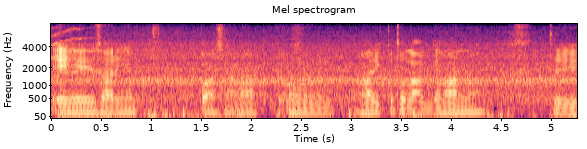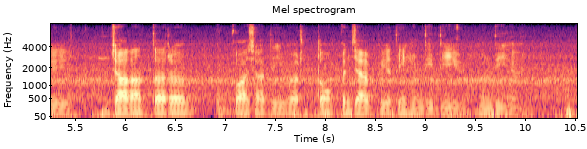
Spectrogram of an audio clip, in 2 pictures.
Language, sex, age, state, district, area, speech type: Punjabi, male, 18-30, Punjab, Mohali, rural, spontaneous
